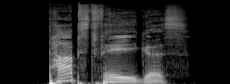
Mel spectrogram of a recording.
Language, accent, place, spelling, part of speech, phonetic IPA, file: German, Germany, Berlin, papstfähiges, adjective, [ˈpaːpstˌfɛːɪɡəs], De-papstfähiges.ogg
- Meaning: strong/mixed nominative/accusative neuter singular of papstfähig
